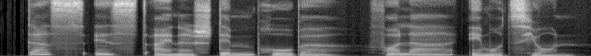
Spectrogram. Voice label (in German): Ruhig, stimmen; moods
